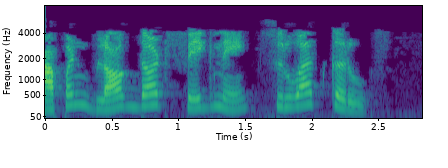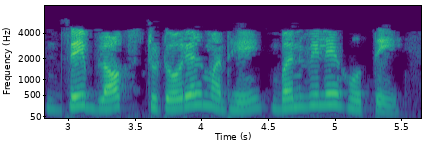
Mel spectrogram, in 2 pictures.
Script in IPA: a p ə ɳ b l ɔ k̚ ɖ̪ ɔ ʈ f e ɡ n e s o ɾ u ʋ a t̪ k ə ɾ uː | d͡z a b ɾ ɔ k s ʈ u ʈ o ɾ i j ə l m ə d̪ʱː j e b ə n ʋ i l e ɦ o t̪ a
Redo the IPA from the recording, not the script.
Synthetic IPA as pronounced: a p ə ɳ b l ɔ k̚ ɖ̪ ɔ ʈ f e ɡ n e s u ɾ u ʋ a t̪ k ə ɾ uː | d͡z e b l ɔ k s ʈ u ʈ o ɾ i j ə l m ə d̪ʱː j e b ə n ʋ i l e ɦ o t̪ e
